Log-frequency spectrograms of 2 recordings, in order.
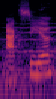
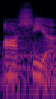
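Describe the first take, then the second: First: The middle consonant is a 'ks' sound. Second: The middle consonant is a 'sh' sound. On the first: This is how some people read the name from its spelling. The speaker calls it wrong. "they mispronounce it" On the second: This is the intended pronunciation of the name. The speaker calls it right. "the saying is Ashia"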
